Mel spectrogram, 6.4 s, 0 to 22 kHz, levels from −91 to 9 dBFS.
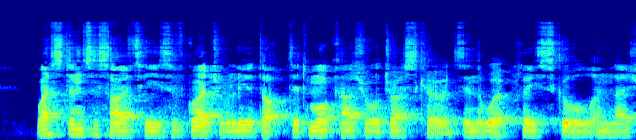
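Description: Throughout this speech clip the treble sounds bright but synthetic, with s sounds coming out gritty and lispy. The likely cause is HE-AAC compression at a low bitrate, around 16 kbps, where the upper band is rebuilt from copied lower bands whose harmonics no longer line up.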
